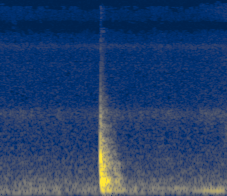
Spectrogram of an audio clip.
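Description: A heavy metal part thuds down on a wooden table.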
